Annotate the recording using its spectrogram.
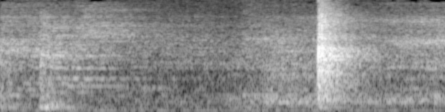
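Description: A metal spoon scooping minced garlic out of a plastic jar over a pot, with one sharp clink about one and a half seconds in as the spoon taps against the jar or pot.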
